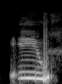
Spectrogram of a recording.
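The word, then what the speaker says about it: Eus: pas très loin d'ici, qui s'appelle Eous. Ça s'écrit E-U-S. Ça s'appelle Eous, qui est un magnifique village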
